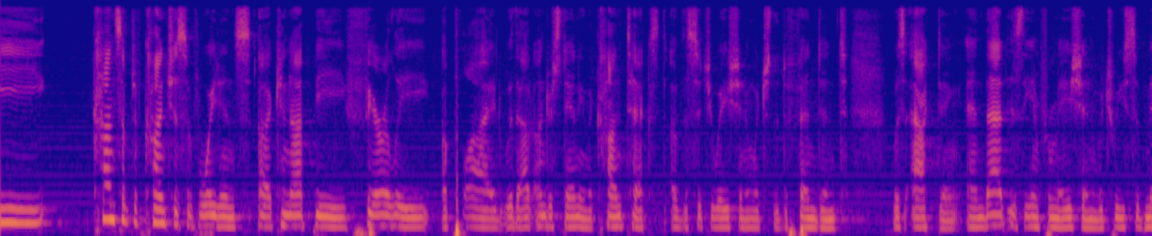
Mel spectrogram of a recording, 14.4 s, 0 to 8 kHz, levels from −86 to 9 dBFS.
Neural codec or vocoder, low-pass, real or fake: none; 7.2 kHz; real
